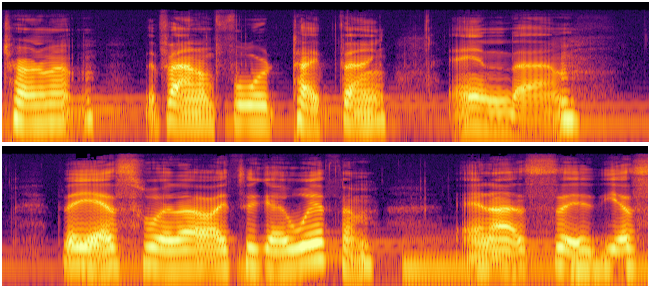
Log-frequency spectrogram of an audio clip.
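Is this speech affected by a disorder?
Yes: Parkinson's disease; onset early 50s, first sign full body tremor and fall, Requip treatment, dose raised over years; Requip stopped by neurologist, tremors much worse, trouble walking, uses cane and walker.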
